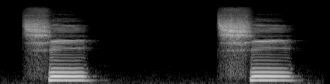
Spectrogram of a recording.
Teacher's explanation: The pronunciation of 七。 is similar to that of 鸡。 but with a stronger airstream, as 七。 is an aspirated sound. While 鸡。 is inaspirated, the sound is produced when the tongue separates from the front part of the hard palate, creating a moderate gap.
